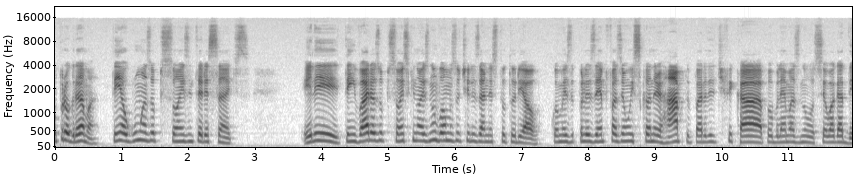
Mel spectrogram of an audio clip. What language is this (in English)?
Portuguese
